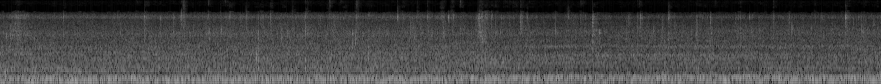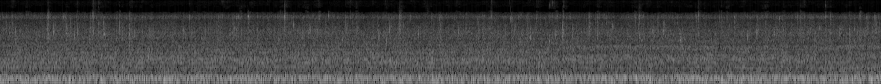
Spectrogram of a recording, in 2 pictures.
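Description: Onion, garlic and pork belly sautéing in rendered pork fat in a pan: a steady sizzle with many small crackles.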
